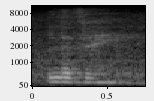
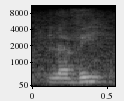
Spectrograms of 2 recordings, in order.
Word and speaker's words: LaVey: In terms of the pronunciation of my name and my surname, I can do it LaVey, or I can do it LaVey, or I can do it.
